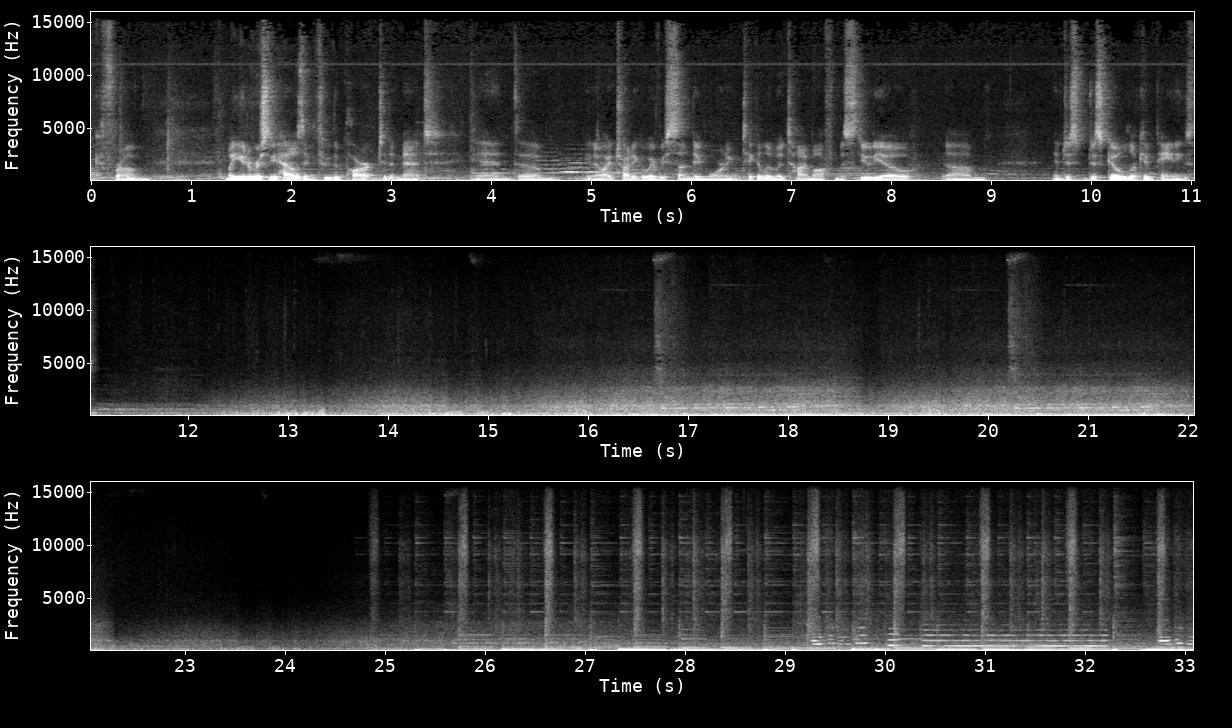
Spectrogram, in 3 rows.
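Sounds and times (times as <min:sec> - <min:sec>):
music: 0:00.0 - 0:12.5, 0:24.9 - 0:33.0
faint rising whines: 0:11.1 - 0:27.3
street traffic: 0:11.1 - 0:33.0
heavy vehicle engine hum: 0:12.0 - 0:33.0.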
